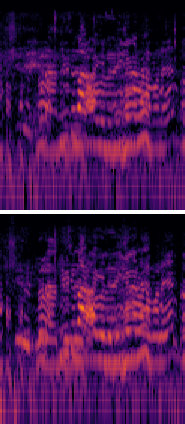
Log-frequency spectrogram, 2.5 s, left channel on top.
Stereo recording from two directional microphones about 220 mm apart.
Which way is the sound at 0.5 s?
30° right (ahead or behind).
